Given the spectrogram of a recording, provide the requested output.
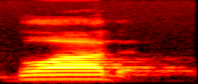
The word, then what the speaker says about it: ض: এই জন্য এখানে স, স, স, স, দোয়াদ, দোয়াদ, দোয়াদ। এই দোয়াদের উচ্চারণটা ওই রূপ, গোল ঠোঁট দুটো গোল হবে এমনটা।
